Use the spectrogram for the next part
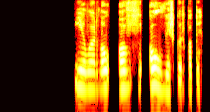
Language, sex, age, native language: Icelandic, male, 8, Icelandic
